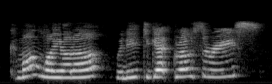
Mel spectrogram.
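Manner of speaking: high, loud mother pulling her away; firm mother. Acted. Mama calling Wynonna out of the dress shop, firm and loud. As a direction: call her out of the shop firmly.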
